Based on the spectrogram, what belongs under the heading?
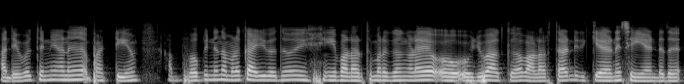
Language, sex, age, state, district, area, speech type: Malayalam, female, 45-60, Kerala, Kozhikode, urban, spontaneous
